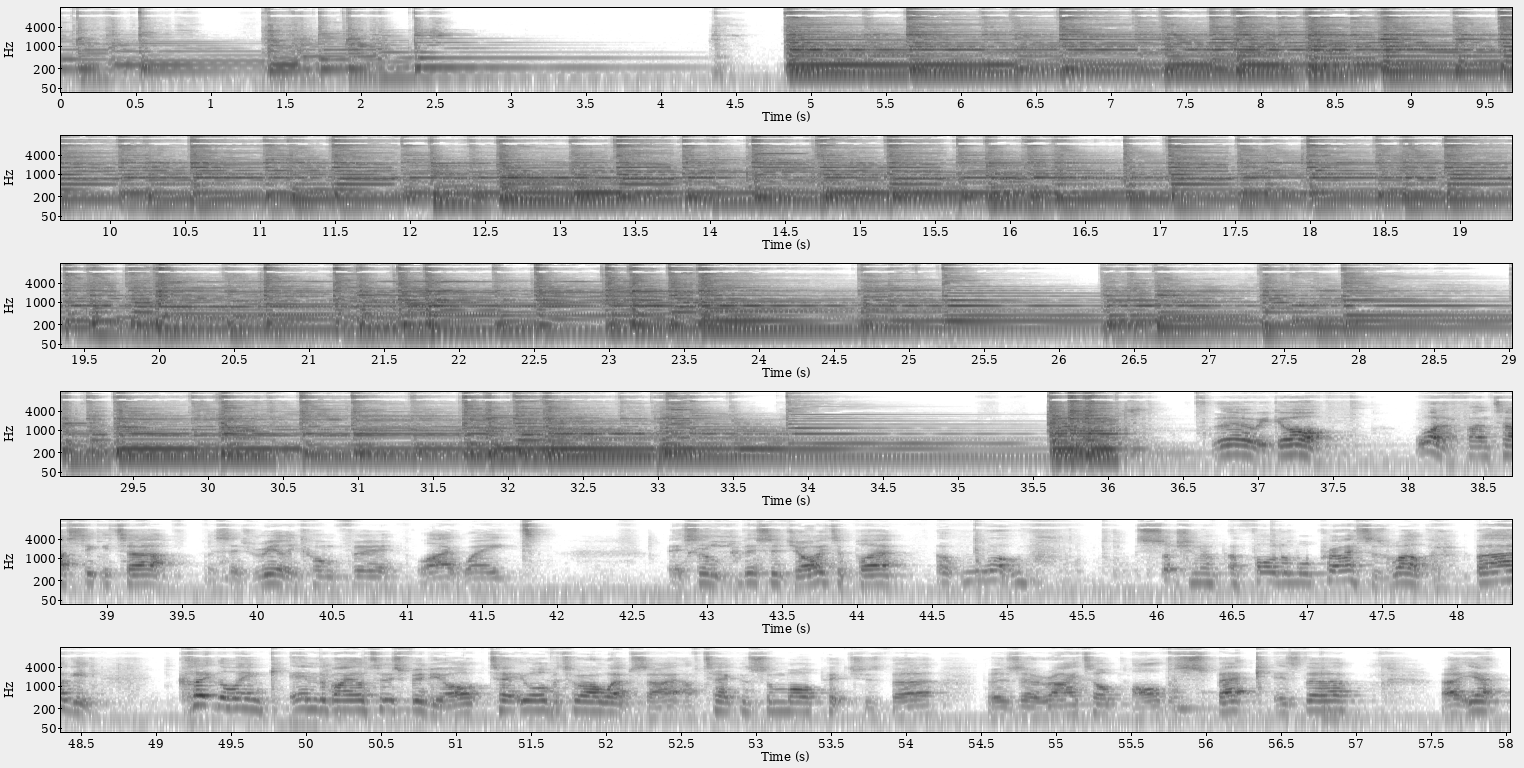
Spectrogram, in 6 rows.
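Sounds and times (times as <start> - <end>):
acoustic guitar strumming: 0.0 - 38.3, 55.0 - 57.8.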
